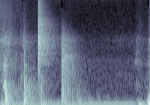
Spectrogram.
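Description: Handling noise from hands moving: four short taps and thuds in the first second, then only a low steady hum.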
